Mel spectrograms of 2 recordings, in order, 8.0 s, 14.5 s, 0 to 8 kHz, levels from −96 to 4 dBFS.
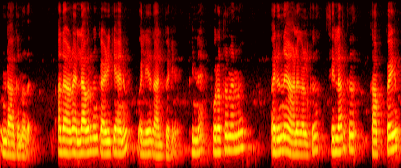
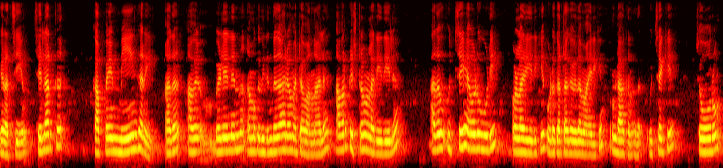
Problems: none marked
